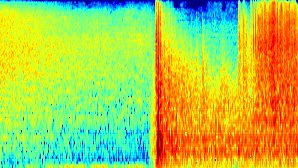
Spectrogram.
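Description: Logo-reveal intro sound effect: the fading tail of a whoosh, then a sudden sharp hit just past a second in that rings on and slowly dies away, with a faint crackle.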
